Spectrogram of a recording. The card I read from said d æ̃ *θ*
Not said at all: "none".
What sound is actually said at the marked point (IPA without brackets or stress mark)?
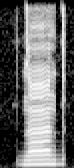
d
